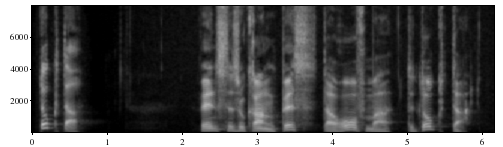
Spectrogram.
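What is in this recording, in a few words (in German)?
"dogkder", wittlicher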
